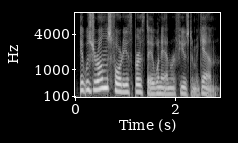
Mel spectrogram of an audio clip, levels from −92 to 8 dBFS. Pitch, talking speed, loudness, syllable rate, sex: 205 Hz, 205 wpm, -15 LUFS, 6.6 syllables/s, female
